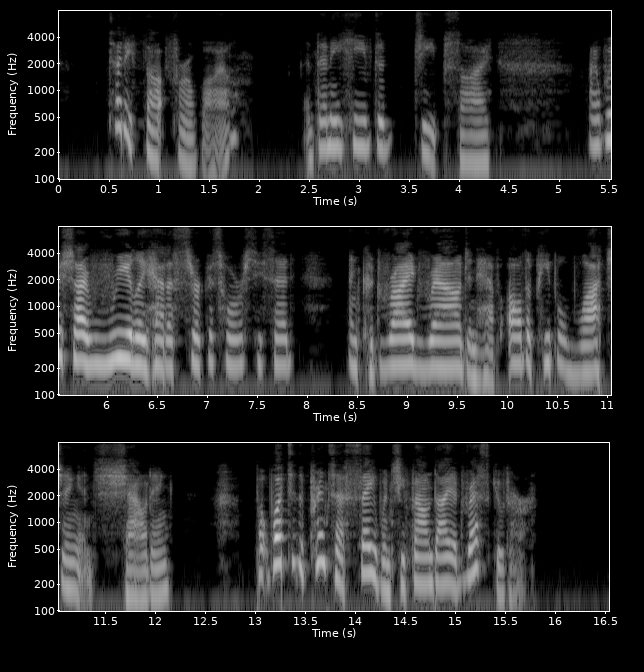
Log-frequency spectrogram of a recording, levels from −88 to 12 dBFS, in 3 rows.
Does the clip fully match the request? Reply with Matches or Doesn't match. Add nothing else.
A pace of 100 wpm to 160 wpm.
Doesn't match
